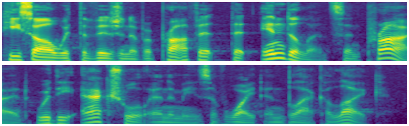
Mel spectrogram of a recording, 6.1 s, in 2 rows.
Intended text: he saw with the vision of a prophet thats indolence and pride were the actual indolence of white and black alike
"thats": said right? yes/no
no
